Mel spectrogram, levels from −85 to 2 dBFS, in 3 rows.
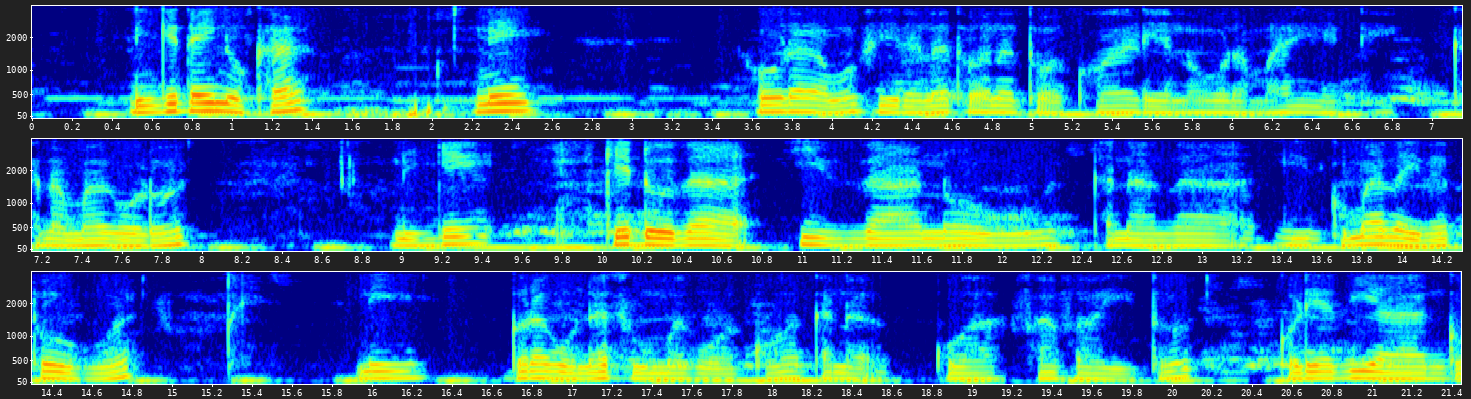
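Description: No technical faults can be heard anywhere in this recording.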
